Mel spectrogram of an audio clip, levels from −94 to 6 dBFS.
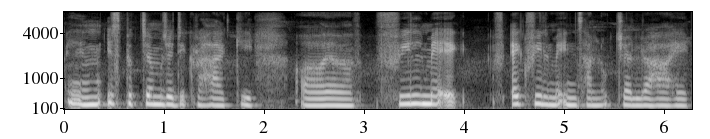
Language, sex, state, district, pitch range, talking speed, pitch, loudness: Hindi, female, Arunachal Pradesh, Papum Pare, 205-245 Hz, 170 wpm, 220 Hz, -15 LUFS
